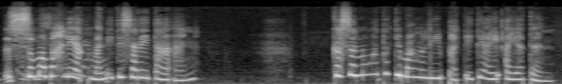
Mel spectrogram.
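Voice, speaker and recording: A woman's voice: very high voice, very animated, moderate pace, dry recording. A woman voicing a lovesick, insistent teenage girl in an audio drama, with an Ilocano Filipino accent. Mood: wistful.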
